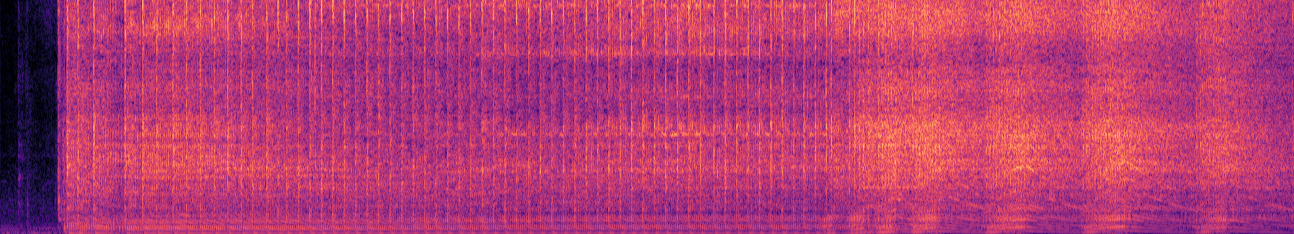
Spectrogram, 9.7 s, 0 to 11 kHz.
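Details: Stihl MS 201 TC-M, relatively low-hour electronic-carb climbing saw diagnosed for a no-start, first start after bench work with bar, chain and covers refitted: fires and settles into a steady crisp buzz, revs up and down cleanly; running healthy, smoking slightly.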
